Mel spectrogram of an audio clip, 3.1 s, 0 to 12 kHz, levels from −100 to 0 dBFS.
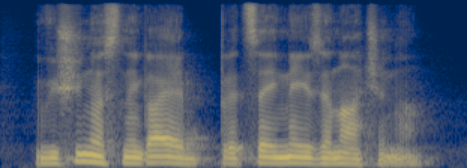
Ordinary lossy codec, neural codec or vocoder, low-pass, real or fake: MP3, 96 kbps; autoencoder, 48 kHz, 32 numbers a frame, DAC-VAE, trained on Japanese speech; 10.8 kHz; fake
